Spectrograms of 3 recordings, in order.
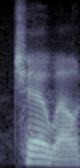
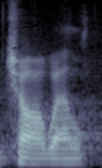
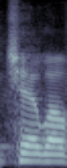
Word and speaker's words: Cherwell: We call it the Charwell once it gets to Oxford. It's odd because it's got an E in it.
